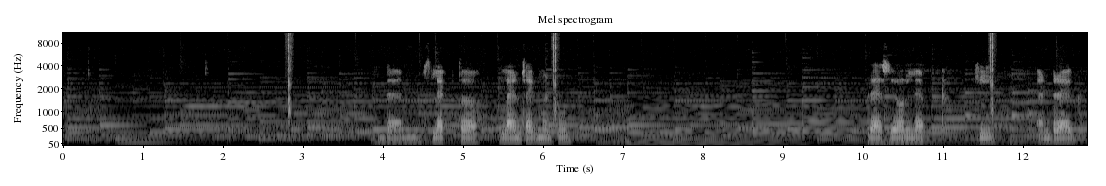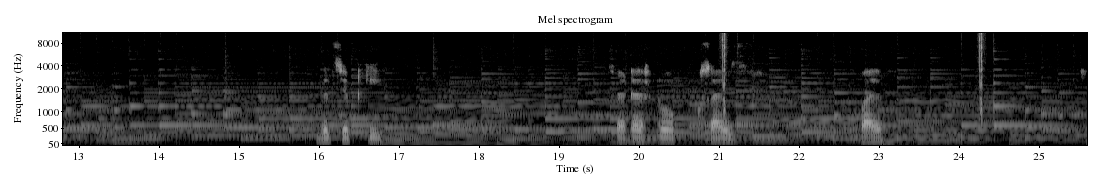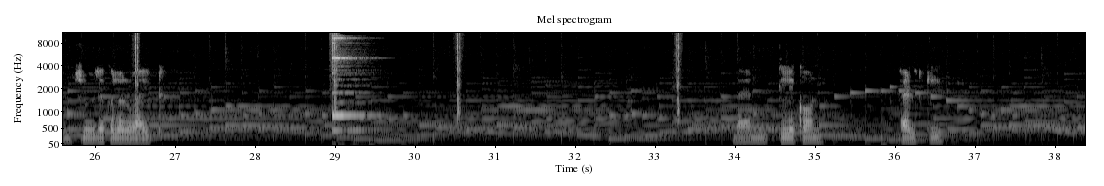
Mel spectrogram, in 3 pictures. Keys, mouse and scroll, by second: 2.3 space, 6.1 click, 11.6-21.1 drag, 24.3 click, 29.0-33.2 drag.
